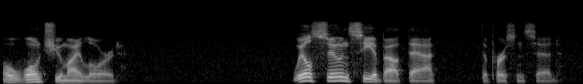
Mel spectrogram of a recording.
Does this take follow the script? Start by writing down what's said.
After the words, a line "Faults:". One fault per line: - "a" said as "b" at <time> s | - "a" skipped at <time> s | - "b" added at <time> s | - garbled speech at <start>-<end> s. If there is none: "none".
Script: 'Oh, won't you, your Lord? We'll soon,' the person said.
'Oh, won't you, my Lord? We'll soon see about that,' the person said.
Faults:
- "your" said as "my" at 0.6 s
- "see about that" added at 3.5 s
